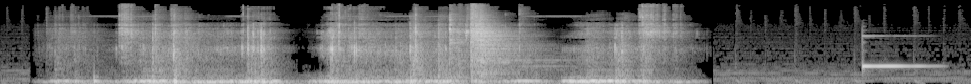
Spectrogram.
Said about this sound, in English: They're moving furniture.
